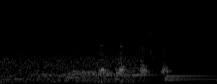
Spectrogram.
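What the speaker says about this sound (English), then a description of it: "There's a chicken." Chicken clucking in a Viking-era video game, a few short clucks and squawks heard fairly close over a steady background ambience, ending with a brief tonal in-game sound.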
